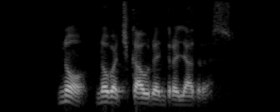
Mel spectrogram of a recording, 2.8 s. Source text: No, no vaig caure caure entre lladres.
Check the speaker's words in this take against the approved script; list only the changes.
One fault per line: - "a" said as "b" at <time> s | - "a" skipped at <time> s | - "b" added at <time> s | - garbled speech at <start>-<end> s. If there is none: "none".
- "caure" skipped at 1.6 s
